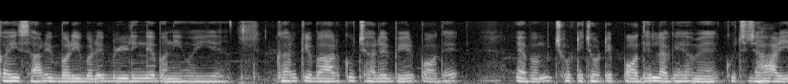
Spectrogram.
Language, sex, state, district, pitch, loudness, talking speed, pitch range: Hindi, male, Uttarakhand, Tehri Garhwal, 145 Hz, -15 LUFS, 165 wpm, 140-155 Hz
